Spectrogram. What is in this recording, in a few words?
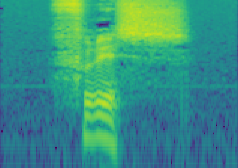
"fris", Dutch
